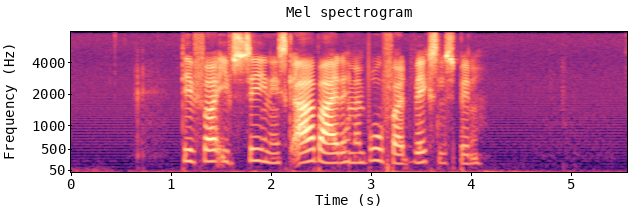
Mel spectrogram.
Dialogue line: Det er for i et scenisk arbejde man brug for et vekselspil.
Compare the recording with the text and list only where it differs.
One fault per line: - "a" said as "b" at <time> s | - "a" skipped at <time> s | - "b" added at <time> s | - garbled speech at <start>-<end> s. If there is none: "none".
none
